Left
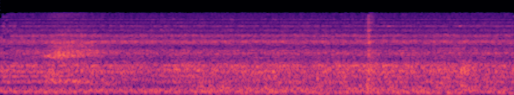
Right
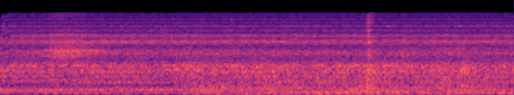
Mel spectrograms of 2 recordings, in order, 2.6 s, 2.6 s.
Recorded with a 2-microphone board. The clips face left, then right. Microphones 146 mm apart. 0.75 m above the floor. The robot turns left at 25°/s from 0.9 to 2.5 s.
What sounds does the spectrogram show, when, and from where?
0.2 s whispering: 60° left (ahead or behind), 3 m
